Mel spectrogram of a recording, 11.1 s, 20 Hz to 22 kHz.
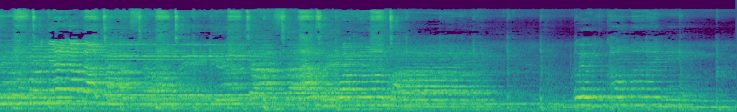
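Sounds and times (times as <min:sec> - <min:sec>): female choir singing sustained chords: 0:00.0 - 0:10.9.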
